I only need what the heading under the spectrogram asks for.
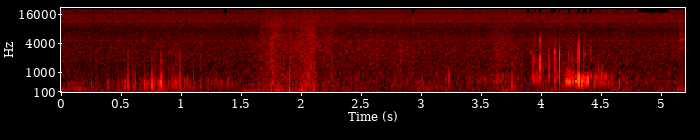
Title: Stomach Growling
